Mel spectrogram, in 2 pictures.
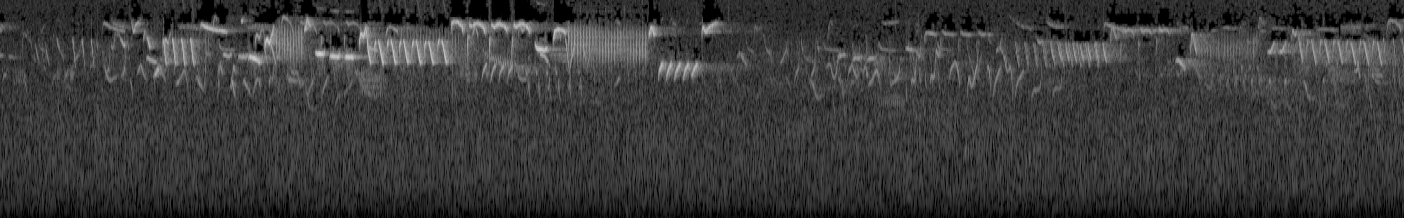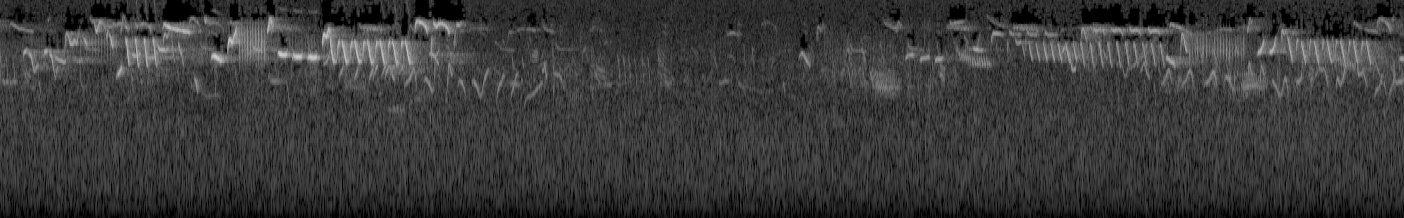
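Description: Birdsong: several small birds singing in rapid trills and chirps over faint steady background noise, louder in the first several seconds and again around the middle.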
